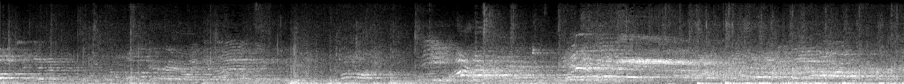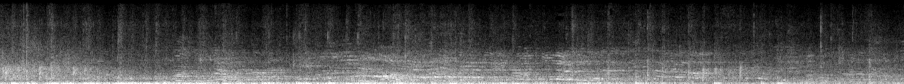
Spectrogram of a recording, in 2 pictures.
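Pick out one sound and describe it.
Players' shoes squeak on a hard floor in a large echoing hall.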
